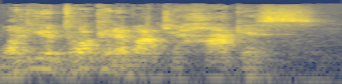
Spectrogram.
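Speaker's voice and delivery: a light, hammed-up Scottish accent; mock Scottish accent. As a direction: tease in an overdone Scottish accent. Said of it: "With the worst Scottish accent ever".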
